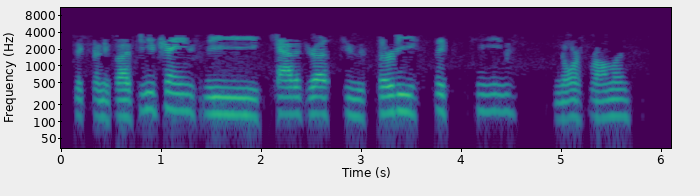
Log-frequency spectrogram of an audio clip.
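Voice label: Sheriff Dispatch, Scanner audio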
